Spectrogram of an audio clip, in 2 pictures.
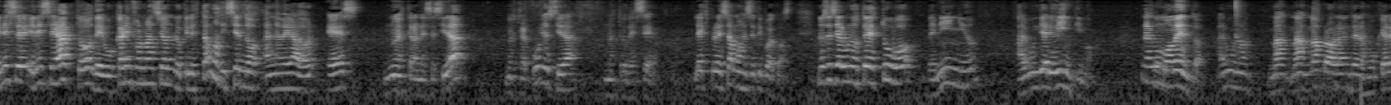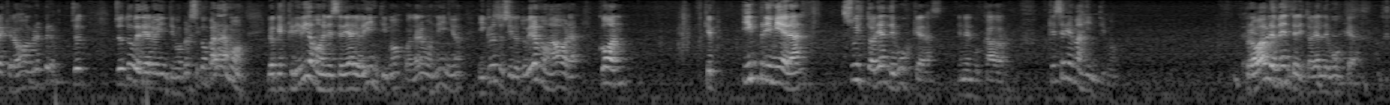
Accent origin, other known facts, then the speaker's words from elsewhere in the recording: Córdoba, Argentina; como soy medio inútil porque soy cordobés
